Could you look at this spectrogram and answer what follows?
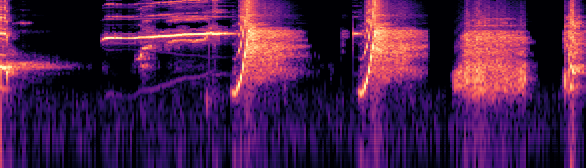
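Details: Captive white-rumped shama in a training recording: a long, thin, level whistle, two sharp rising whip notes, and a rough burst of noise between short phrases.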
